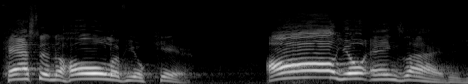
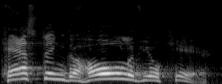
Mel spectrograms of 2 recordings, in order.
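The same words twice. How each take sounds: First: Preached scripture. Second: High, loud preaching read; preached scripture. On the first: Pastor reading Amplified verse, loud and high. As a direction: call the verse out to the room. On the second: Pastor reading the verse to church, loud and high. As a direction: proclaim the verse. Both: Acted.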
